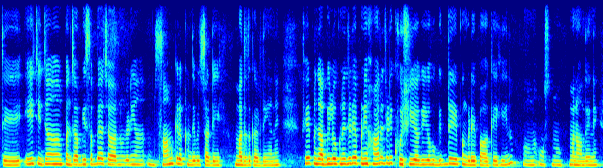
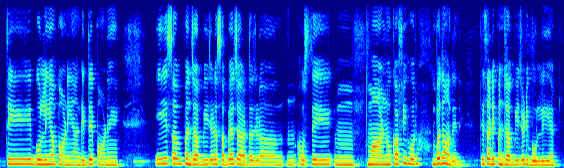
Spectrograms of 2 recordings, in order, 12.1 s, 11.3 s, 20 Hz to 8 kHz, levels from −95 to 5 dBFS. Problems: continuous background conversations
